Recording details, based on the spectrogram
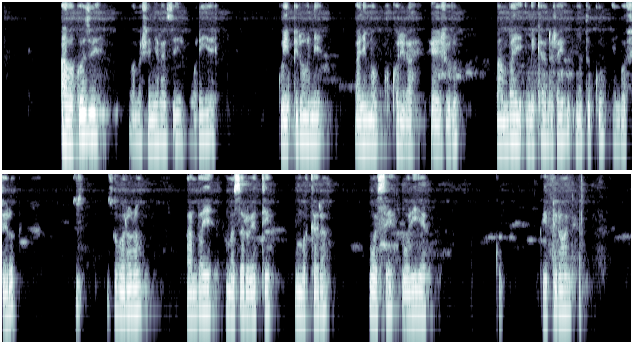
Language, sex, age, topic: Kinyarwanda, male, 18-24, government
